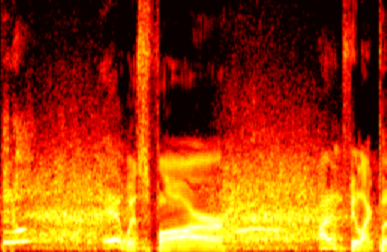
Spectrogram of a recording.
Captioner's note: audience laughs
